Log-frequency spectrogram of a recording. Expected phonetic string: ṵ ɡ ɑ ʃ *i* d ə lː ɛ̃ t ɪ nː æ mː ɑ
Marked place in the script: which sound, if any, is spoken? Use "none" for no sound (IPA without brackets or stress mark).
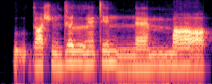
ĩ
